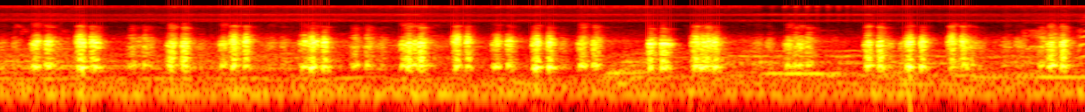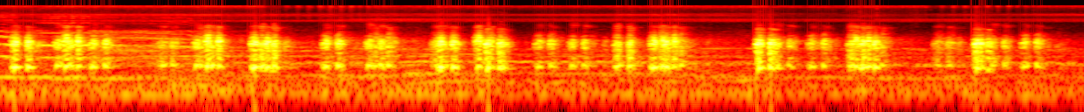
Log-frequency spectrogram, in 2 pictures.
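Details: Croaks of a big frog in the wild, described as eerie and soothing for sleep: a long, nearly continuous rattle of short rasping notes, roughly four per second, overlapping voices thickening the chorus midway.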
